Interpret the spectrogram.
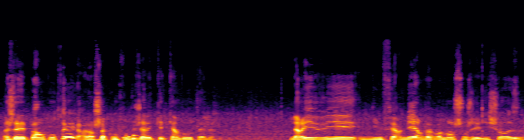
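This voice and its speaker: A man's voice: high voice, animated, fairly quick, noisy background. Chatty man commenting on a game. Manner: chatty, reads game text aloud, swears mildly. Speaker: gaming streamer. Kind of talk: casual let's-play commentary. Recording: game music playing behind. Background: game music and rain sounds.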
